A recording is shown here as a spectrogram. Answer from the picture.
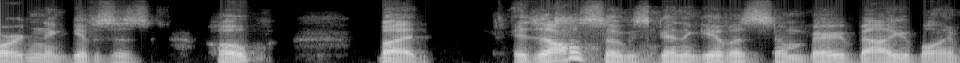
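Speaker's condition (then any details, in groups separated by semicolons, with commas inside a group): ALS; diagnosed age 48, investigational therapy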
